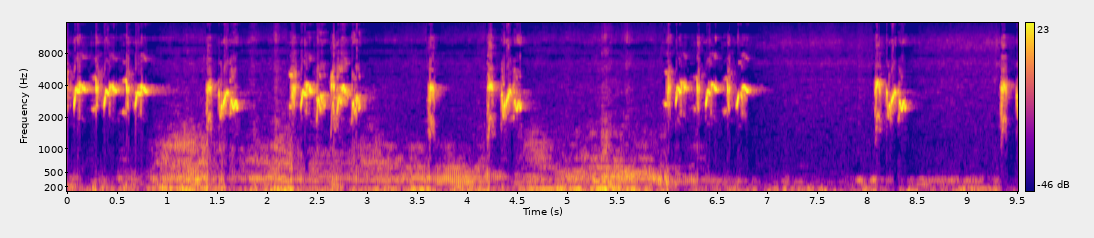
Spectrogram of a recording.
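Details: Sooty-headed bulbul used as a lure: repeated short, bubbly whistled phrases, each a quick cluster of notes, recurring every second or two over a murmuring low background.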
